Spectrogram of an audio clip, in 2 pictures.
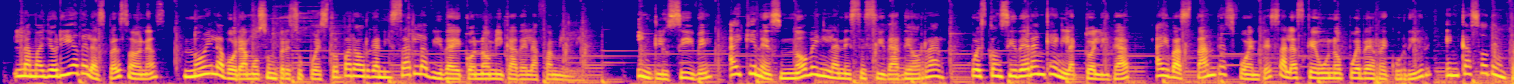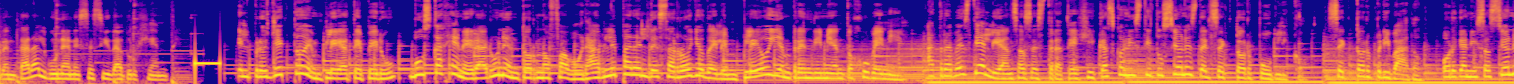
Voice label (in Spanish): Reel Locución Corporativa E-Learnings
